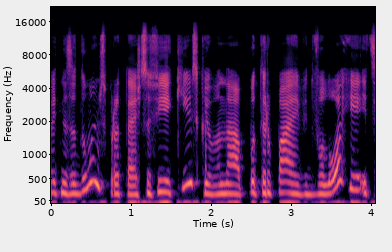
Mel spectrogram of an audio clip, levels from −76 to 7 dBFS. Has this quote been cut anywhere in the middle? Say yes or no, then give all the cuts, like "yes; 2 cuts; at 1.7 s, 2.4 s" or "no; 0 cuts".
yes; 2 cuts; at 1.1 s, 1.9 s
